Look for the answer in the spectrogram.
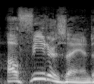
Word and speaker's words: Auf Wiedersehen: The reason technically it should be BMW is because in German, the letter W is pronounced like a V. Like you say, Auf Wiedersehen, to say goodbye. If you spell out Wiedersehen, it begins with a W.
